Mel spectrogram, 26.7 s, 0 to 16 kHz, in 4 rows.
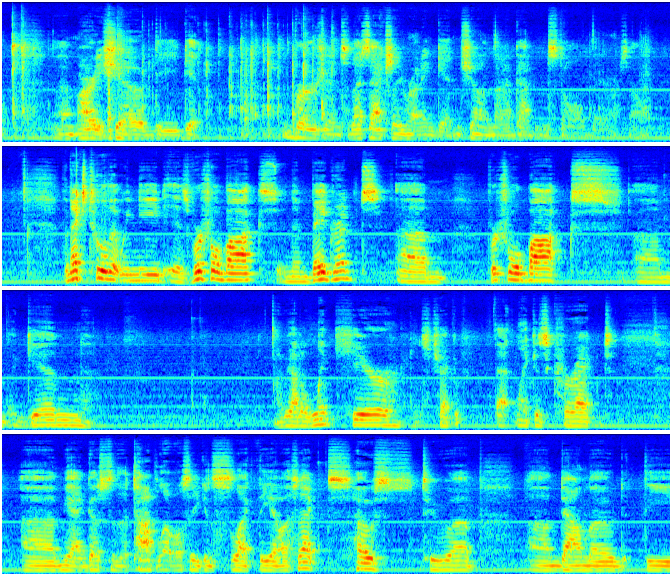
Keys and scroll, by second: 0.0-3.6 typing.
